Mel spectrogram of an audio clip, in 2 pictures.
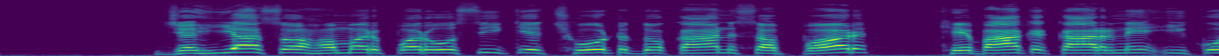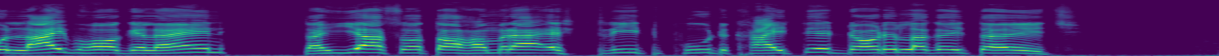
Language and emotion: Maithili, fearful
